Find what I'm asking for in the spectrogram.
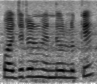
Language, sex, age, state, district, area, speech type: Bengali, female, 18-30, West Bengal, Uttar Dinajpur, urban, spontaneous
